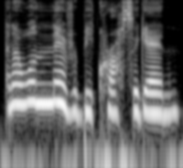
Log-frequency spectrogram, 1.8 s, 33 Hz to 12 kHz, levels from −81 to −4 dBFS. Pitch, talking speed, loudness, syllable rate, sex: 265 Hz, 230 wpm, -14 LUFS, 5.2 syllables/s, female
